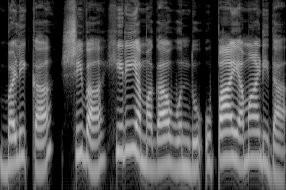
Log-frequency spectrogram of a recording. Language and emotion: Kannada, neutral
